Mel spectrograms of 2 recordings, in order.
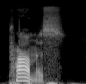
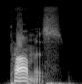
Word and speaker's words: promise: are some exceptions like the word promise right promise the stress is on the first syllable and offer okay offer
